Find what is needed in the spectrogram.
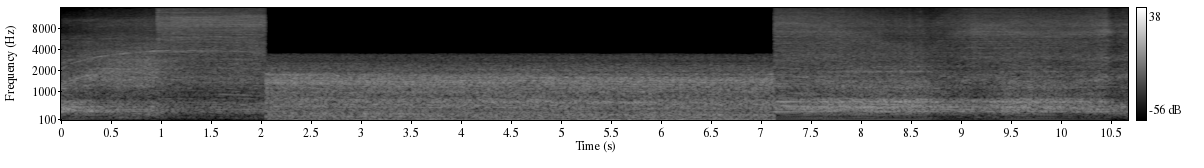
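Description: Porter-Cable 15-amp abrasive chop saw spinning up with a rising whine, then its cutoff wheel grinding steadily through a piece of steel angle iron.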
